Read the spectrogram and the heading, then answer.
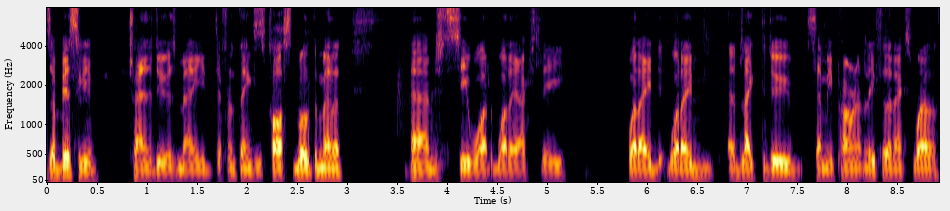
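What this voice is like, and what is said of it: Irish accent. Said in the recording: “the duo Irish accents on here ... with quite similar uh, accents.”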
